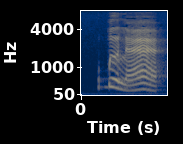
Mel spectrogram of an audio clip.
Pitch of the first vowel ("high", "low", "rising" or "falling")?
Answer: falling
